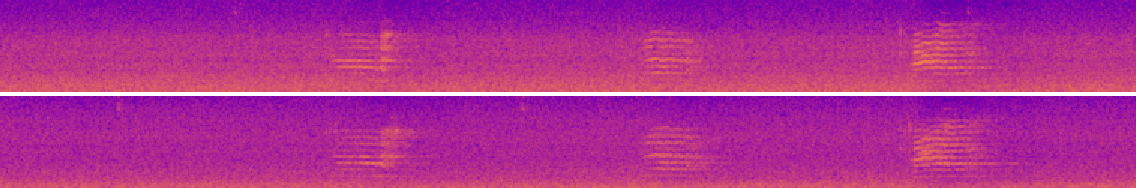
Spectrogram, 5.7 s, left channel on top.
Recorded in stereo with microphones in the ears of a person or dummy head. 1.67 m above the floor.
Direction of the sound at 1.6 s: 25° left (ahead or behind).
